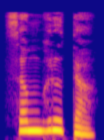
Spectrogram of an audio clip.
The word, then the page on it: ಸಂಭೃತ: sambhřta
